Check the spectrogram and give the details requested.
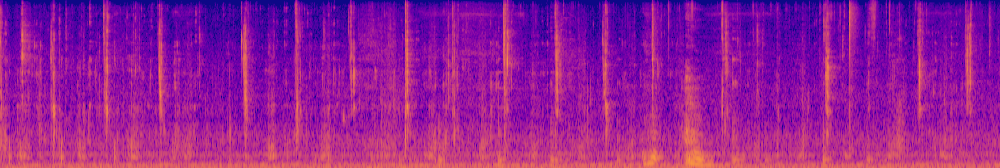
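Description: A person chewing and crunching food close to the microphone, with many sharp, irregular clicks of bites and mouth sounds. About two-thirds of the way in there is a brief hum from the eater.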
